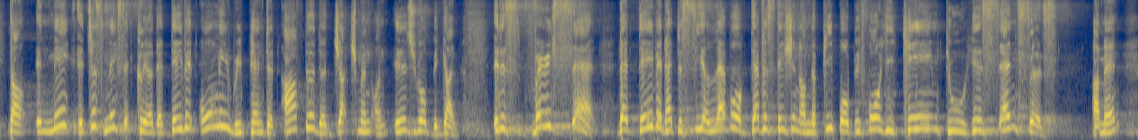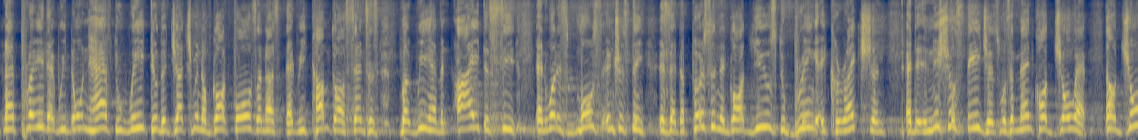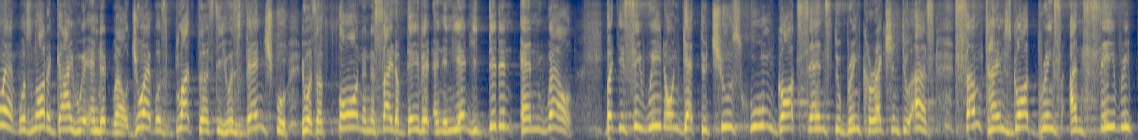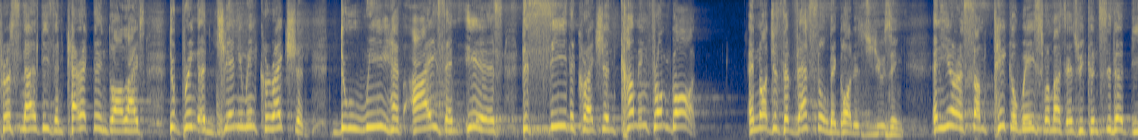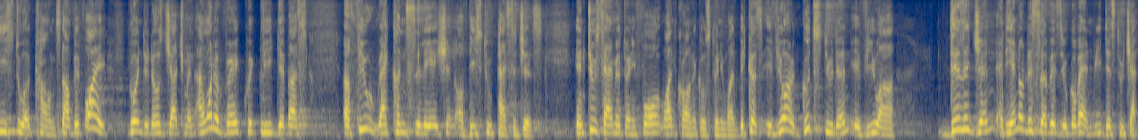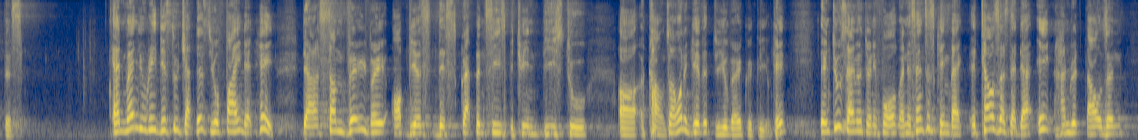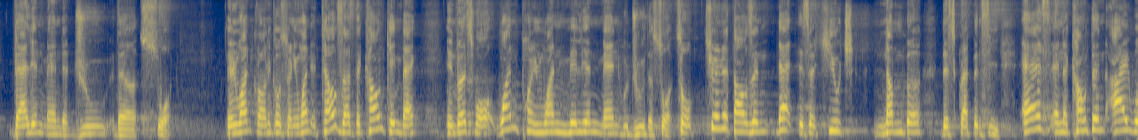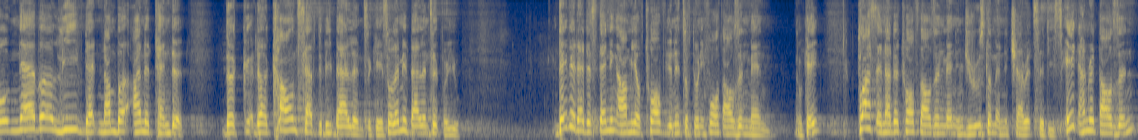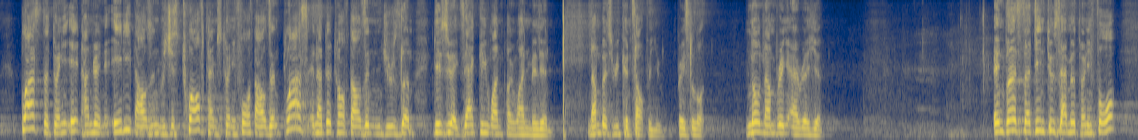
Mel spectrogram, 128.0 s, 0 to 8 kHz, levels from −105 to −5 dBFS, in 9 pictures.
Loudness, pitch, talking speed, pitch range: -20 LUFS, 210 Hz, 195 wpm, 170-245 Hz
